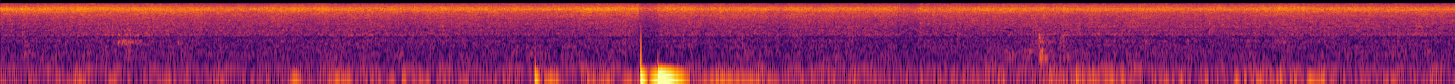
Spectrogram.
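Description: Sliced onion, capsicum, tomato and cabbage sizzling in a little hot oil in a metal kadhai as they are stirred with a spatula, being lightly roasted. There is a single sharp click about three seconds in.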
